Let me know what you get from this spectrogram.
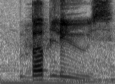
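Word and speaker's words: Bubblews: It's Bubble with a WS at the end. Bubblues. There we go.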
